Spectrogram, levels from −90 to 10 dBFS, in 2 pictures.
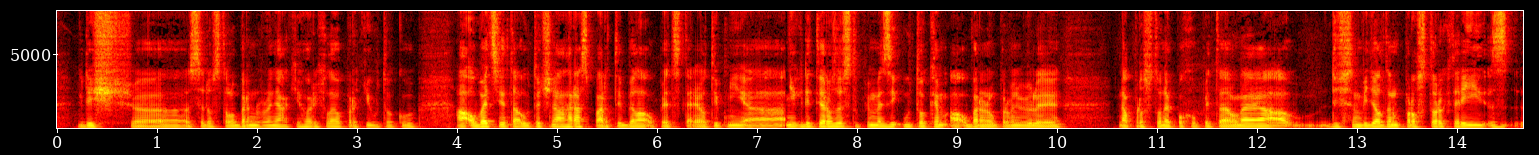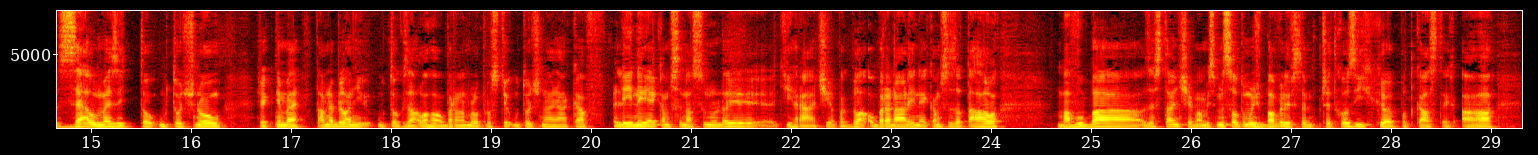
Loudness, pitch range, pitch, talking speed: -19 LUFS, 115-120 Hz, 120 Hz, 170 wpm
